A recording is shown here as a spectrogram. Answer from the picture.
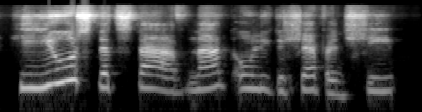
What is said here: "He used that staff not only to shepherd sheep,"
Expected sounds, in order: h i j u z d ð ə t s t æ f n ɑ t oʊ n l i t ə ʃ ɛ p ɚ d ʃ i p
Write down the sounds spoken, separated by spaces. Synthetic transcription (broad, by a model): h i j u s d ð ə t s t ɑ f n ɑ t oʊ n l i t ə ʃ ɛ p ɚ d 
